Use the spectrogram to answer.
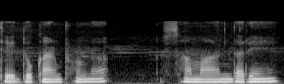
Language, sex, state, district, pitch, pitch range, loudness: Garhwali, male, Uttarakhand, Uttarkashi, 125 Hz, 120-130 Hz, -14 LUFS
